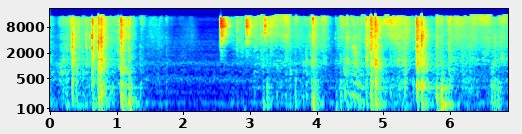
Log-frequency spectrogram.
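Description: Cardboard shipping box being opened by hand on a countertop: packing tape picked and torn, flaps pulled open, with a series of sharp knocks and scrapes of cardboard.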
